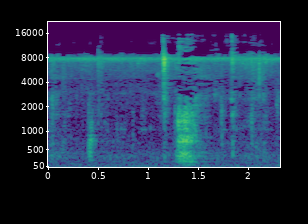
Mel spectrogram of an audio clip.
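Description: Close-up mouth noises of a man eating rice with his fingers: chewing and lip smacks, with a short louder mouthful noise a little past the middle.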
